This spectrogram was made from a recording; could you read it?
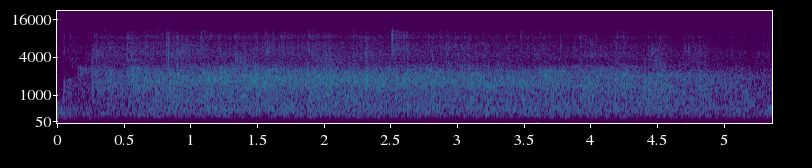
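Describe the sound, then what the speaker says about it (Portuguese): A church congregation applauds together in sustained, steady clapping that fills the space evenly for several seconds, dense and uninterrupted, with no voices standing out above it. "Você pode aplaudir o Senhor."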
